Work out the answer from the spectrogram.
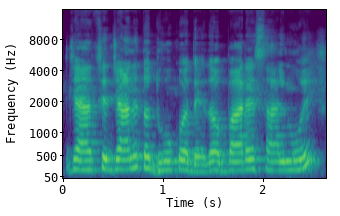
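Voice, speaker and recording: A woman's voice: mid-range voice, unhurried, lightly acted. A woman voicing an angry, stubborn old male devotee who speaks with a Braj accent. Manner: grumbling, scolding.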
